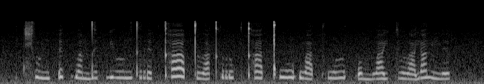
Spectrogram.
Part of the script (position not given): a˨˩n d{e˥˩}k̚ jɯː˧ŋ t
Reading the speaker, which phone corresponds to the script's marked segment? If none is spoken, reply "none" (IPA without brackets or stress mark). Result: e˦˥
